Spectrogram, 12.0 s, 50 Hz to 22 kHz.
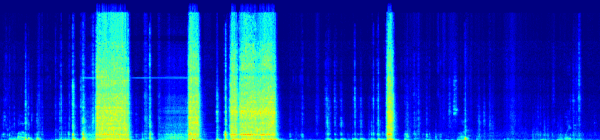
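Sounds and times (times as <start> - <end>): cordless drill driving screws: 1.6 - 5.6.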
